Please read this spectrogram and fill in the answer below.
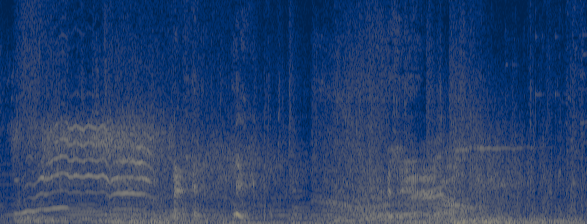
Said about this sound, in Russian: Этот парень Таркус врезался в каменную стену с такой высоты.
